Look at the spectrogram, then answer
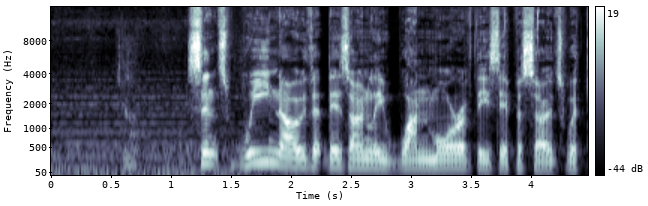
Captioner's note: noncommittal noise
